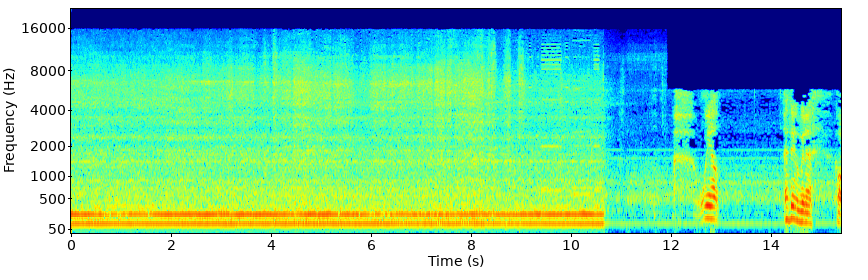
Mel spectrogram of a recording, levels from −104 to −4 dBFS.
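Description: The audio turns abruptly duller and more artefact-laden from 11.91 s to the end, with nothing above 5.8 kHz and no gap at the switch. This is an adaptive stream at a lower bitrate, consistent with a drop from 128 to 24 kbit/s MP3 after the connection slowed.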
